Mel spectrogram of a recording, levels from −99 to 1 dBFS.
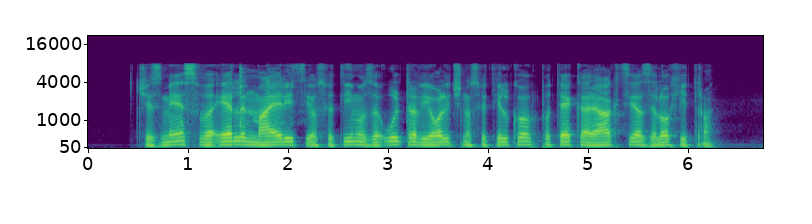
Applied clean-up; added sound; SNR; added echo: neural mask model DeepFilterNet 3.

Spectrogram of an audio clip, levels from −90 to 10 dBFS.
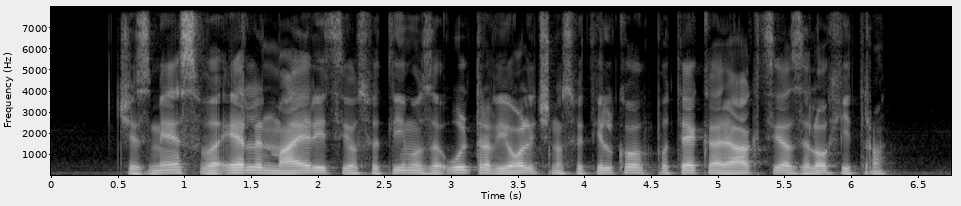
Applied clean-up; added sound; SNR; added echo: none; none; none; none.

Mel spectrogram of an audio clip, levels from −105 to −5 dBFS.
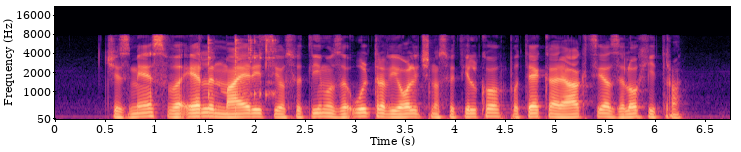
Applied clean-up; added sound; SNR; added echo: none; Coin (dropping); 14 dB; none.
